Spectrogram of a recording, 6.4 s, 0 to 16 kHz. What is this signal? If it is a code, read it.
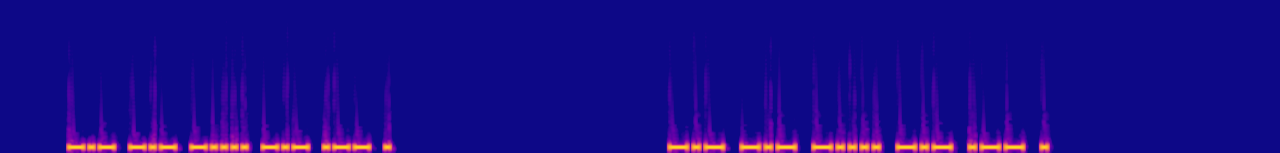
Morse code, heard as a keyed tone, about 50 wpm, 700 Hz. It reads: KK6KWE KK6KWE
